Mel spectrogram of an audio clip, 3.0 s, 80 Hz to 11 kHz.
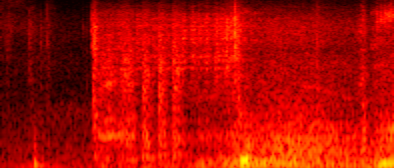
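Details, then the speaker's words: Toyota Land Cruiser, one owner, 28 years old, after new cambelt, water pump, spark plugs, fluids, filters and full service: quick crank, catches at once, settles into smooth even idle with no ticking or knocking; runs beautifully. "it now runs beautifully in fact it runs like a Swiss watch"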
